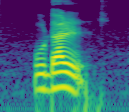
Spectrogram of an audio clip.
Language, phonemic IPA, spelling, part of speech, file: Tamil, /ʊɖɐl/, உடல், noun, Ta-உடல்.ogg
- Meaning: 1. body 2. consonant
